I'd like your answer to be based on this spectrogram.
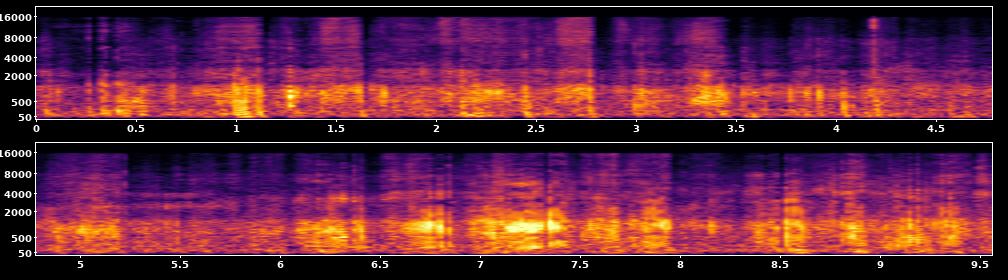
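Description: Long pink nails tap and scratch a black leather jacket, then grip it, giving a steady stream of soft, dry crinkling and scraping with light taps scattered through. The creaking grows louder and brighter toward the end as the leather is squeezed.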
